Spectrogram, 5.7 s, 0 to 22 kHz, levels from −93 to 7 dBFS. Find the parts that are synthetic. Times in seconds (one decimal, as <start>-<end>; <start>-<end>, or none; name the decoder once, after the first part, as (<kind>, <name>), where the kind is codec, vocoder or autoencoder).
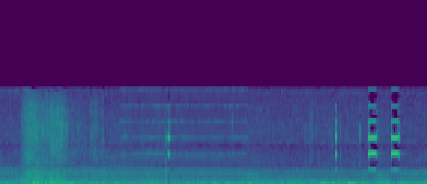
1.6-3.3 (vocoder, Vocos)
